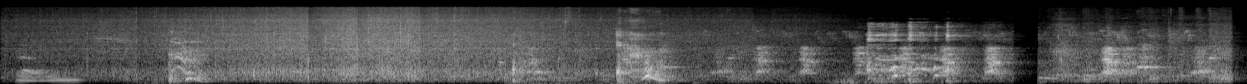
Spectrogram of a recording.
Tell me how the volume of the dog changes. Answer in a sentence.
The volume of the dog goes up.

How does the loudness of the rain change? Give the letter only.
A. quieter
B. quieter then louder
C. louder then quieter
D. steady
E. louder
C.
